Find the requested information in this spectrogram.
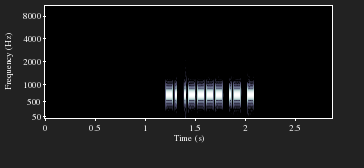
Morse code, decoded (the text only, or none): N1AT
